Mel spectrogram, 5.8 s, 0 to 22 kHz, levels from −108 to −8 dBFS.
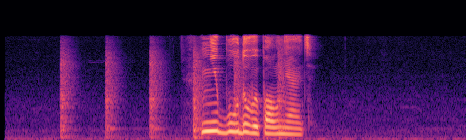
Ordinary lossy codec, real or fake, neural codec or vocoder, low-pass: none; real; none; none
